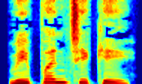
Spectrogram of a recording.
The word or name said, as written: ವಿಪಂಚಿಕೆ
